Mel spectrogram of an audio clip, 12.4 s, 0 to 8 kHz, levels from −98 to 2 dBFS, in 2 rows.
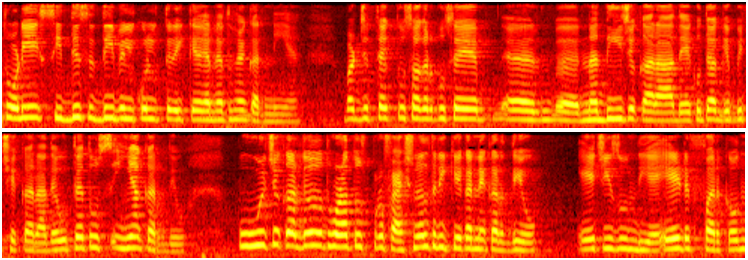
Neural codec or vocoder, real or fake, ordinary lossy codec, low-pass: none; real; MP3, 64 kbps; 7.2 kHz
